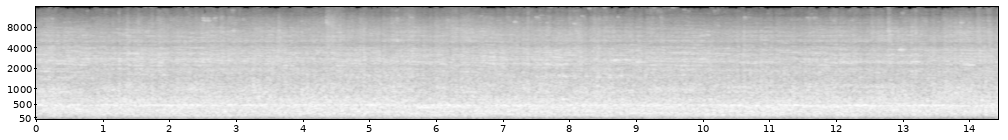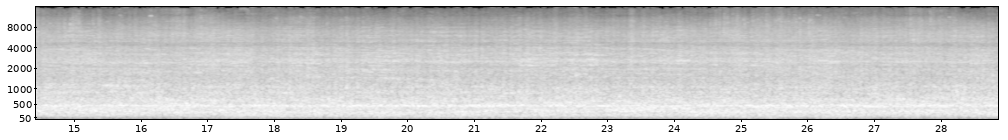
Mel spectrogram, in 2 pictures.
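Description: Empty covered grain hopper cars of a freight train passing at speed: a steady rumble with wheels clattering over the rails, and a steady tone running underneath.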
